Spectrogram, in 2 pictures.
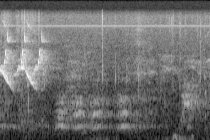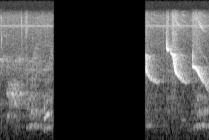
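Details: Baby squirrels being fed by syringe give sharp, high squeaks that slide downward, a few at the start and again near the end, with quiet handling noise between and a brief silence.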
